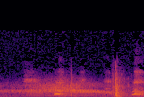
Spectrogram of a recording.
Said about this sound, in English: Oh, there's the door. Janie, open the door, please.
